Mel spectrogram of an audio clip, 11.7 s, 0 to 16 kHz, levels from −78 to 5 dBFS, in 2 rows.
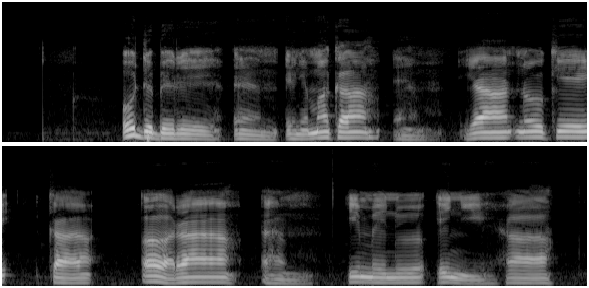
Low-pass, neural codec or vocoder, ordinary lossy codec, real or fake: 14.4 kHz; none; Opus, 64 kbps; real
